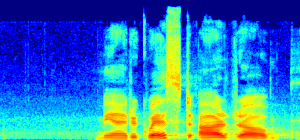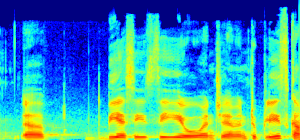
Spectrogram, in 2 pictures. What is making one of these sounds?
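A woman speaks calmly into a microphone over loudspeakers.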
